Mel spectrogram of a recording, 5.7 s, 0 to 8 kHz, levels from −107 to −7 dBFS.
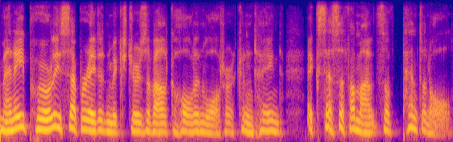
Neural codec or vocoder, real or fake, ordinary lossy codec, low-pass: none; real; Opus, 24 kbps; 7.2 kHz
